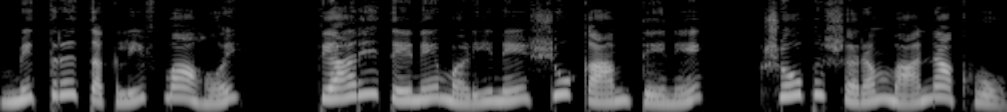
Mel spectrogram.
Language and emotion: Gujarati, neutral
